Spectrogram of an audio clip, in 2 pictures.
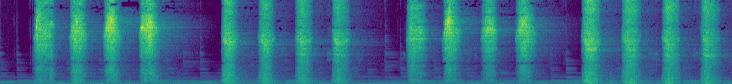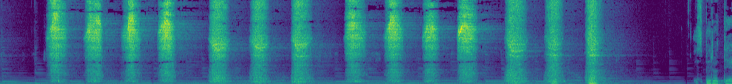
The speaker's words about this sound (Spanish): Vamos de nuevo, vamos a respirar.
